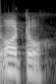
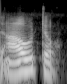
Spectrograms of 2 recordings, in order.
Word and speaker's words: Auto: So auto, not auto in English. This is auto. Ow toe.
